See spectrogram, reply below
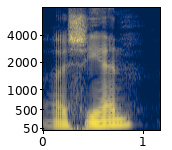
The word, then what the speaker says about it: Shein: Nah, it's called Shein.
